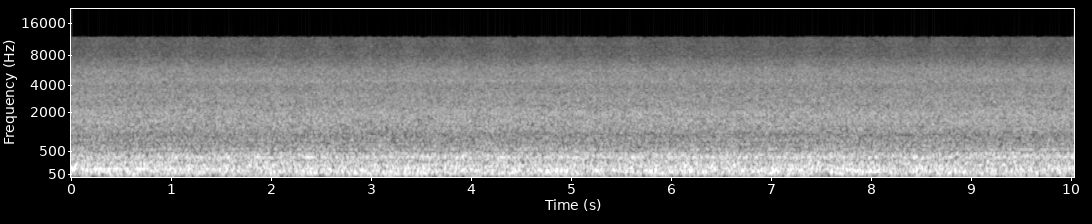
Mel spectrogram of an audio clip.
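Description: Steady, even hiss of room background noise and recording hiss in a lecture room, with no distinct sounds standing out.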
